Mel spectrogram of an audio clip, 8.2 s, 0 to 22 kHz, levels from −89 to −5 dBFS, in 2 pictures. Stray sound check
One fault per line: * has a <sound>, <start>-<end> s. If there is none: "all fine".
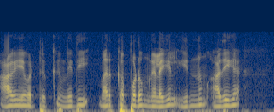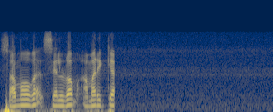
all fine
